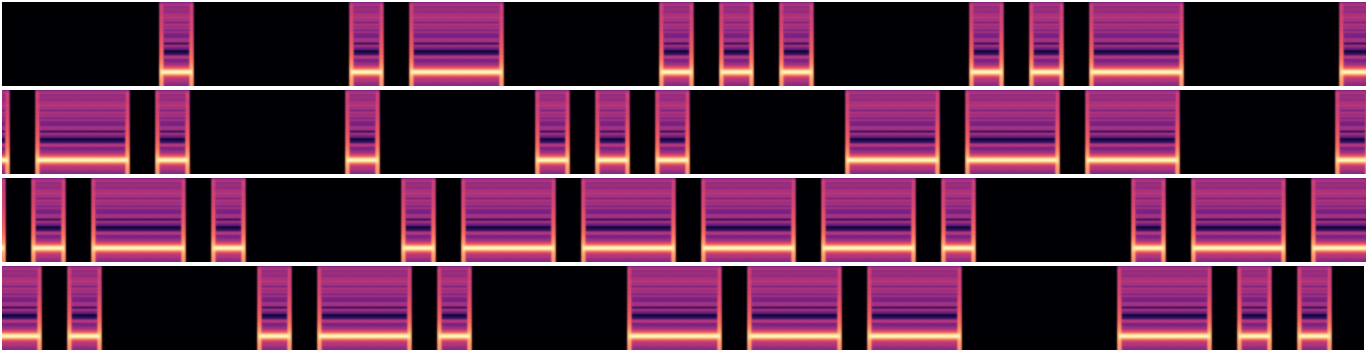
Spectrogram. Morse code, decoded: EASURES OF 'PROD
